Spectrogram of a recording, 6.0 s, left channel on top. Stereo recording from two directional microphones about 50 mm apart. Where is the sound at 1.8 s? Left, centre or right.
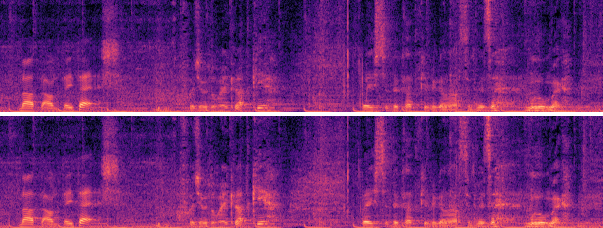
Centre.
